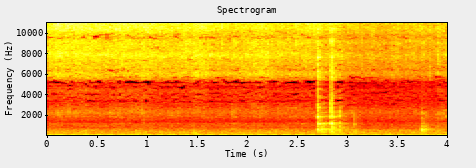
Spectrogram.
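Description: Wild mushrooms and Italian sausage sizzling in a sauté pan on a gas range, over a steady low hum. A short clatter of metal on metal comes about three seconds in as a spoon stirs the pot.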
